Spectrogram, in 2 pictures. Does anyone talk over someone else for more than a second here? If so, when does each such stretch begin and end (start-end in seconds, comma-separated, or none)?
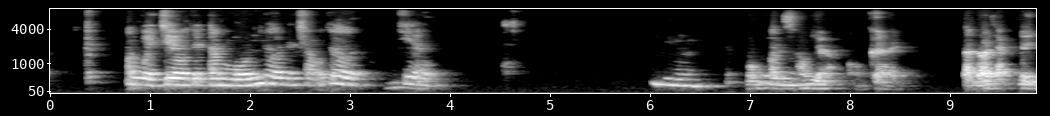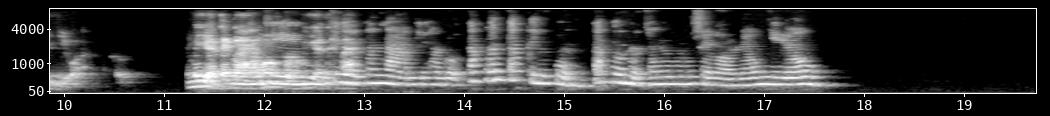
11.7-13.0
